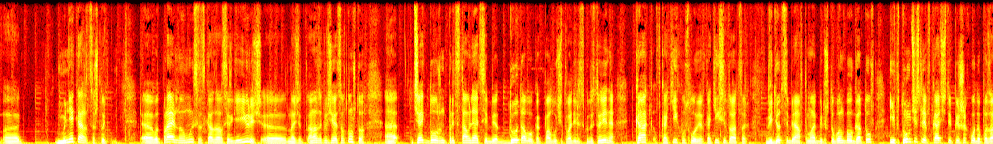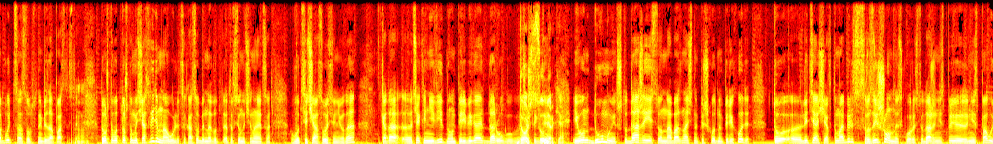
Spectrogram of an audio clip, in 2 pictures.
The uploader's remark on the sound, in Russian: По телефону новость прокомментировал председатель правления «Гильдии автошкол».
